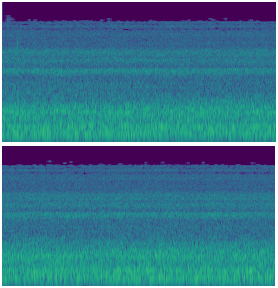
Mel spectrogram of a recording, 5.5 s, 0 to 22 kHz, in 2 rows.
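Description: Two Bernzomatic TS4000 gas torches firing into a small melting kiln, a steady, even rushing noise of burning gas as the kiln warms up.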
